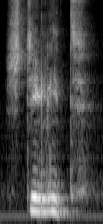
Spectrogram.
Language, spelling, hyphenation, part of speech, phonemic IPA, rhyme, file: Dutch, styliet, sty‧liet, noun, /stiˈlit/, -it, Nl-styliet.ogg
- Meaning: stylite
